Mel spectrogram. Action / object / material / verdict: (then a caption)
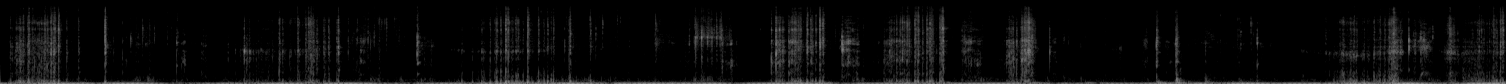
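scrape / soap bar / soap / none. A flat blade scrapes a solid, pale green dry soap bar held in the hand, shaving off crumbly pieces. Repeated dry, scratchy strokes with a bright, crackly tearing texture continue steadily throughout, over a faint low background rumble.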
